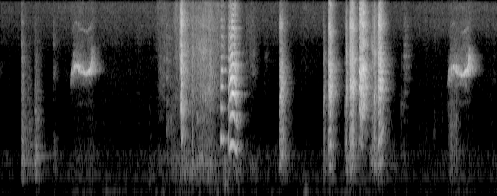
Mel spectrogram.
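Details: Quaker parrot, a pet monk parakeet, singing and talking with its owner; a clear upslurred whistle, then a cluster of harsh squawks and chattering notes, ending with another matching whistle.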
